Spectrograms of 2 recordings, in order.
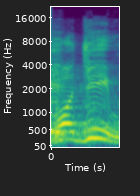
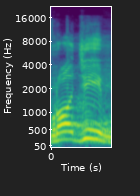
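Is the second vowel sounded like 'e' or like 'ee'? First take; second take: ee; ee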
